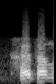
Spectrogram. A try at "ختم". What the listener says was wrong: لا الخام فخامة تخين أوي. خاء خاتم.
